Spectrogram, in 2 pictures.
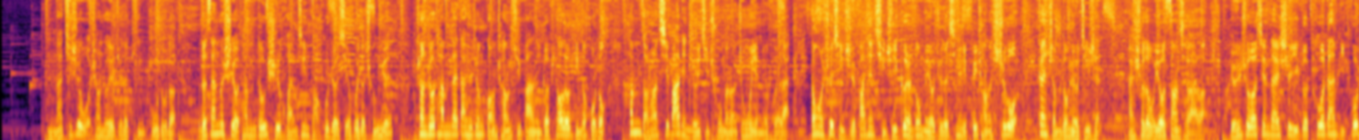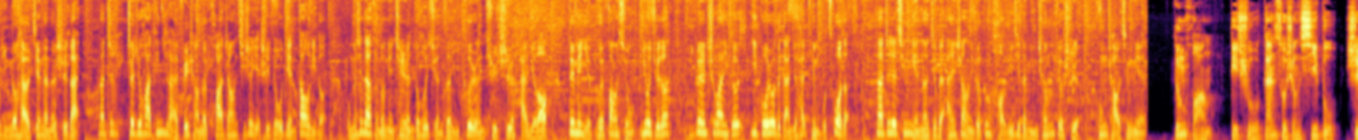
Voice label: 男配 广播节目

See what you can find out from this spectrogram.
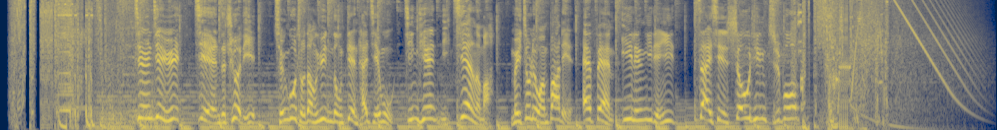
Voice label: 推广 宣

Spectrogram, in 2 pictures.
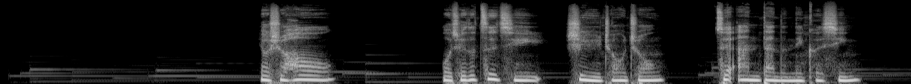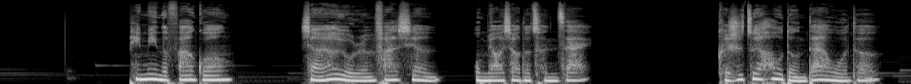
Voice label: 旁白

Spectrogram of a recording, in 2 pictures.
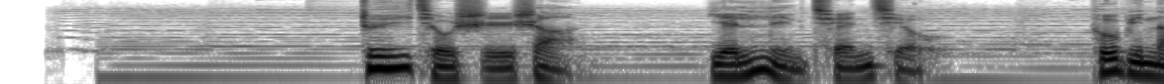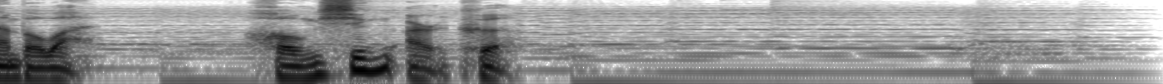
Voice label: TVC广告, 青年（18-35）, 真人商业配音; 鸿星尔克

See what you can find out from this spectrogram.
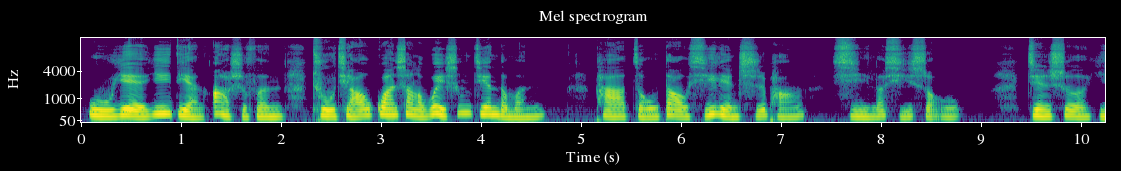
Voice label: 有声小说 演播 旁白; 楚乔传

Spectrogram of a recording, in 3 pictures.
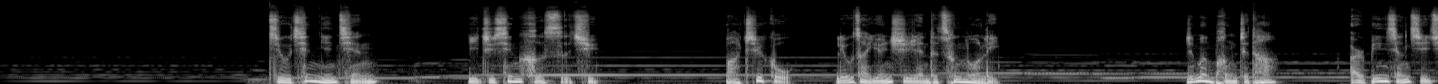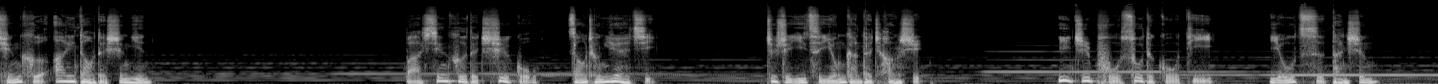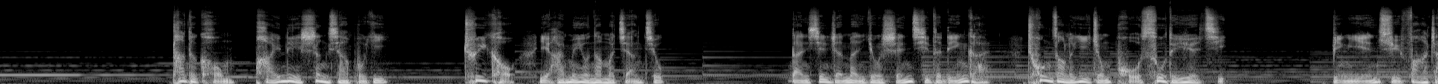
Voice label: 记录 讲述; 记录讲述骨笛

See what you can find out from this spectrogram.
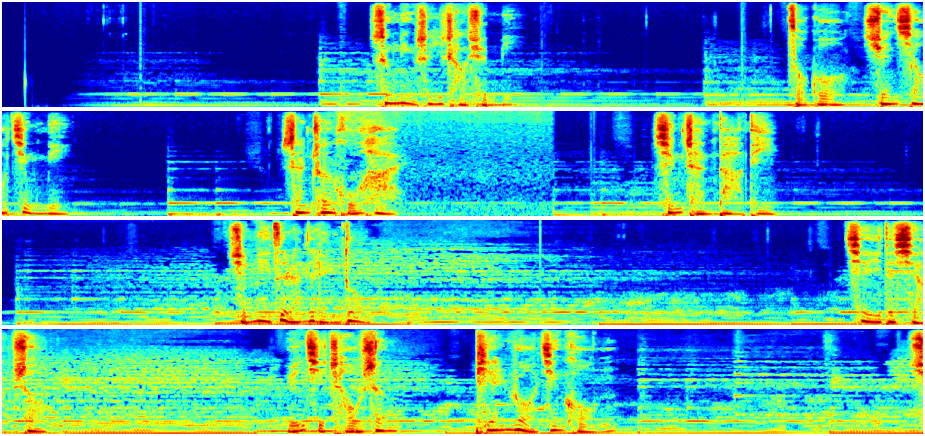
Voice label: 商配磁性, 男配音, 青年, 普通话

